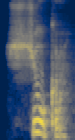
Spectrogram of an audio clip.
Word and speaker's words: щука: Звук «щ» – глухой согласный. Обратите внимание на уголки рта. «Щ», «щ», «щ». Звук «щ» – согласный, глухой, мягкий.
